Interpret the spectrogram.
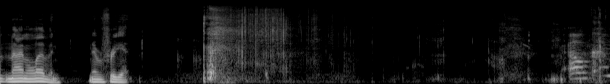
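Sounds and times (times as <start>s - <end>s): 
speech: 0.0s - 1.4s
soft chewing of a tuna melt sandwich: 1.4s - 6.0s
crunchy bite into a toasted tuna melt sandwich: 1.8s - 5.7s.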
